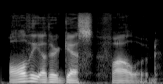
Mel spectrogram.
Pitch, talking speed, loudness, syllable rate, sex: 95 Hz, 185 wpm, -17 LUFS, 5.7 syllables/s, male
